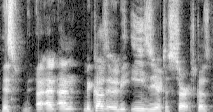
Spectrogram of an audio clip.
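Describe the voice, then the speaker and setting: A man's voice: medium pitch, fairly even intonation, normal speed, a little mellow. A man from Barbados co-hosting a podcast, chatting casually and often repeating words as he talks. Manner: easygoing, repeats words, acts out others. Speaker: podcast co-host. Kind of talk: casual chat.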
